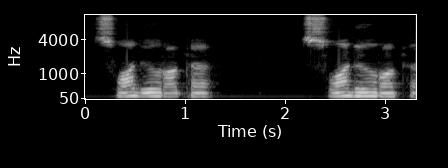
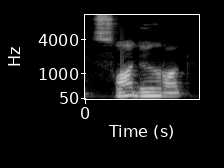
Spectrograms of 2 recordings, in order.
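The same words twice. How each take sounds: First: 「سواد راک」を軽いدでゆっくり; weak qalqala. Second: 「سواد راک」の「د」を強く弾いて詰める; overdone harsh د in سواد راک; wrong hard qalqala. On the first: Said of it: "کم قلقلے کی آواز میں آئے گی". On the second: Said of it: "تو ایسے نہیں پڑھیں گے". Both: Shown as a demonstration.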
